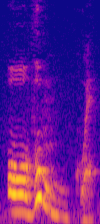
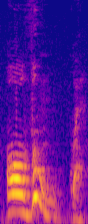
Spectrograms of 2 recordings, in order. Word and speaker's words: ovunque: So, we have to say it as a nasal, ovunque, ovunque. Can you hear? Ovunque. Try. Ovunque. And the stress is on the U. Ovunque.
